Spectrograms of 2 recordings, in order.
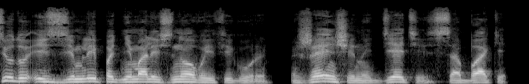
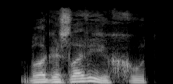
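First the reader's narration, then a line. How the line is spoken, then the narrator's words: Whispered. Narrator (Russian): прошептал Дукер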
